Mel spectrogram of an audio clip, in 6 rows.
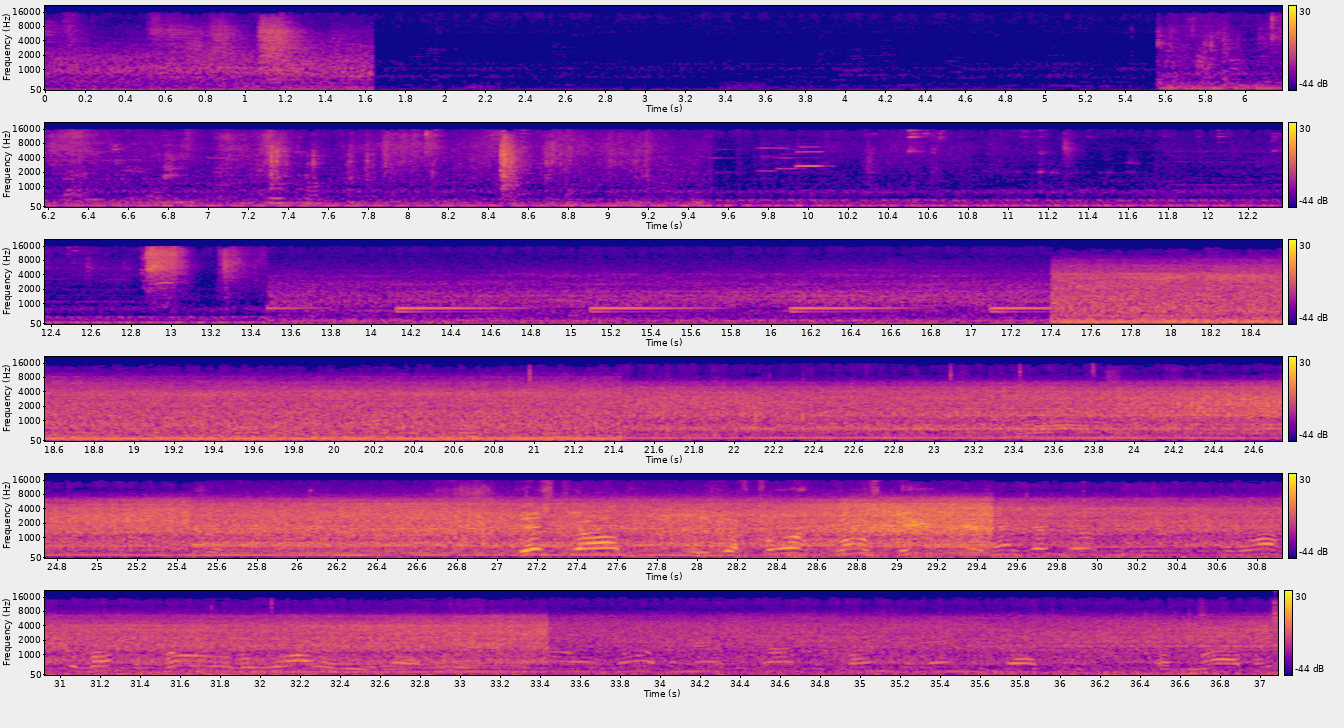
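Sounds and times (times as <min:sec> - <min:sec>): heavy engine running: 0:09.3 - 0:37.0
short beeps: 0:13.5 - 0:17.4.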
